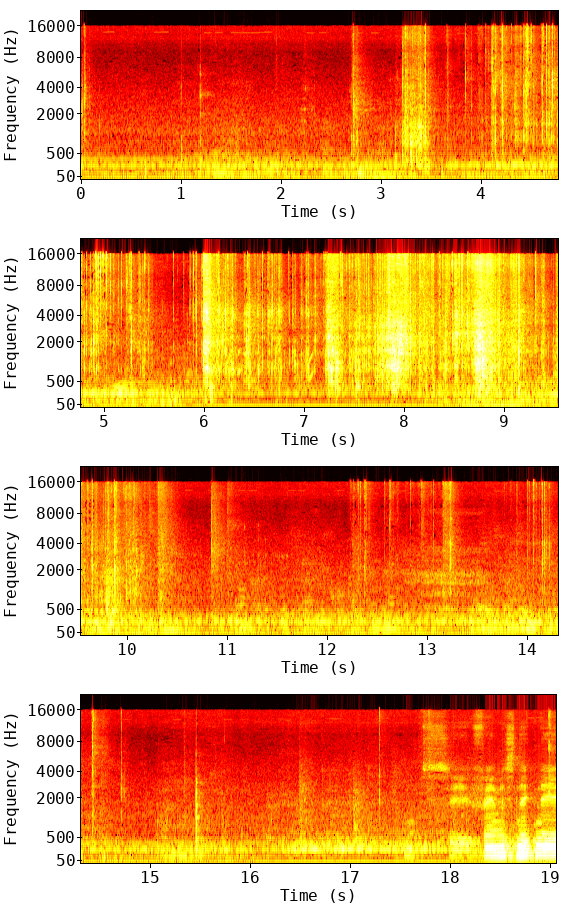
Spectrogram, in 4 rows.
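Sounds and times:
foil wrapper tearing and crinkling: 3.2s - 10.4s.

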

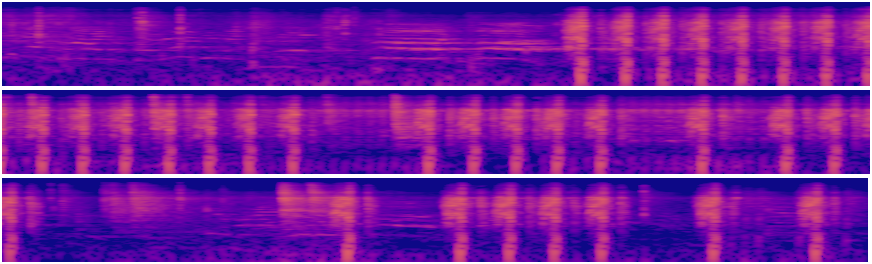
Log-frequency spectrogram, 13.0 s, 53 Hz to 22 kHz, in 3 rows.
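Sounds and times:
airsoft gun shots: 2.8s - 8.9s, 10.3s - 13.0s.

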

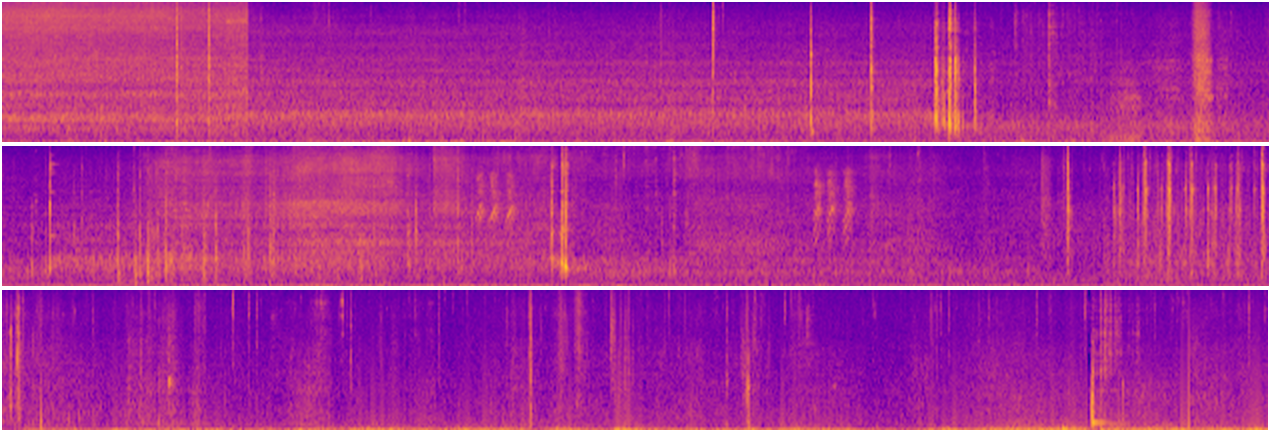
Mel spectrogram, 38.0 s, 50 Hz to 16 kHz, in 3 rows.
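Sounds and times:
sizzling hiss: 0.0s - 26.0s
metal clinks of stones in a can: 23.7s - 25.6s.

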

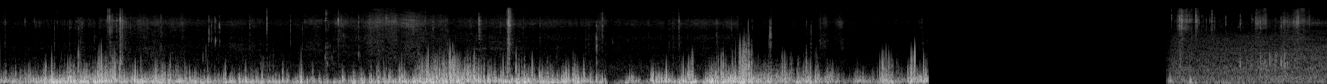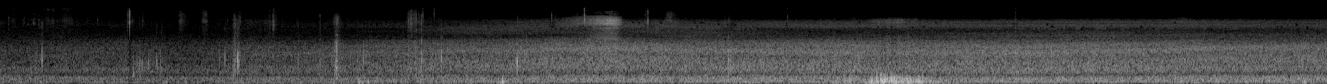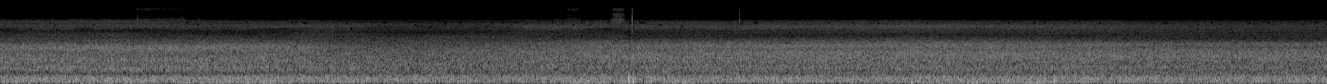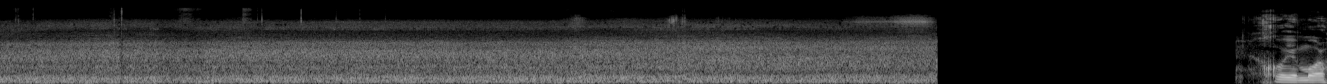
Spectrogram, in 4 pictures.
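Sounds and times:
waterfall and river rapids rushing: 11.8s - 49.2s.

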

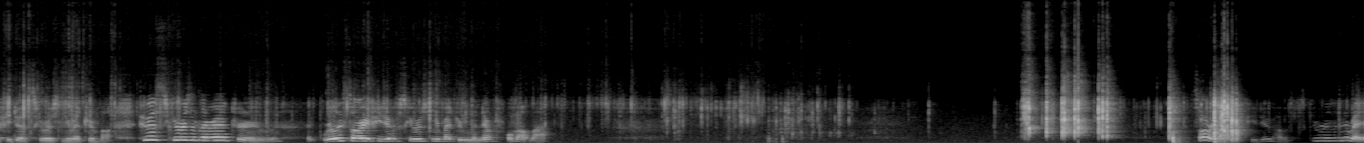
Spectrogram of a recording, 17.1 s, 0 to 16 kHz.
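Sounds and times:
handling rustle: 0.0s - 11.5s
sticky tape ripping off roll: 12.4s - 17.0s.

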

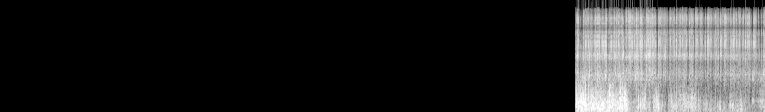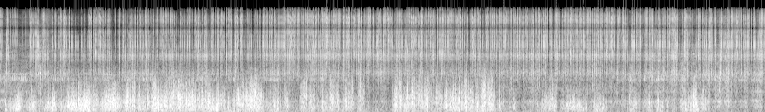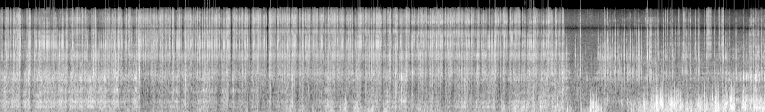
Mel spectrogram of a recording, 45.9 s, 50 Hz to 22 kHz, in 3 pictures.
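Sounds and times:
wind buffeting microphone: 11.5s - 31.4s, 40.0s - 45.9s
bicycle tyre noise: 11.5s - 45.9s
rattle of bike mount and frame: 11.6s - 45.9s.

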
